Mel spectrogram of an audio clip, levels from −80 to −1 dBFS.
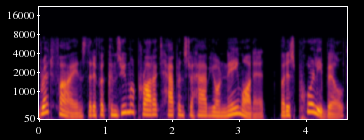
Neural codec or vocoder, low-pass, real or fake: vocoder, 22.05 kHz, 80 mel bands, Vocos; 7.2 kHz; fake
